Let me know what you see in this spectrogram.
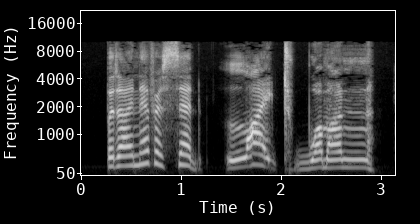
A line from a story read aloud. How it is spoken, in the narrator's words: he roared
